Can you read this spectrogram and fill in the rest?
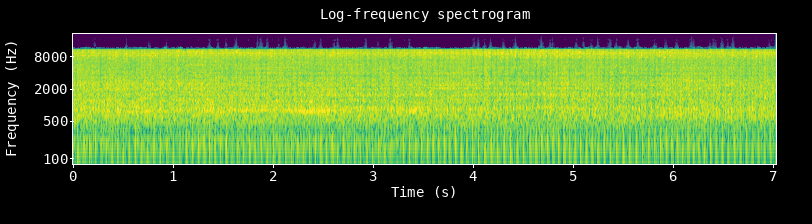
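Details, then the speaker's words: Rebuilt Briggs engine with new rubberized head gasket and muffler, venturi adjusted: steady even fast putter with crisp regular firing, no stumbles, idle set a touch high on purpose; normal idle. "It's not idling real low, but I don't want it to idle too low."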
